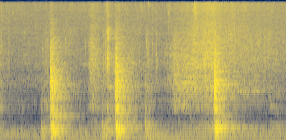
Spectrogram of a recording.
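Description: A spatula lifts a lasagne tortilla pizza out of an air fryer, giving three short, light metallic scrapes and clinks with brief pauses between them.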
